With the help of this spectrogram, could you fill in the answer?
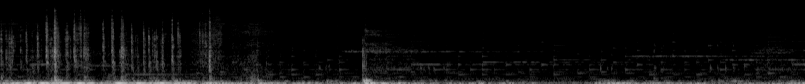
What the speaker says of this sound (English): I'm sorry about the keyboard, I am a heavy typer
